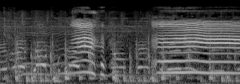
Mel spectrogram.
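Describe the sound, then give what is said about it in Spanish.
A newborn baby cries in a radio drama, with loud wailing bursts that build into a sustained high-pitched wail at the end. “Rosario López, una negra poeta y cuatrista, acaba de dar a luz.”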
